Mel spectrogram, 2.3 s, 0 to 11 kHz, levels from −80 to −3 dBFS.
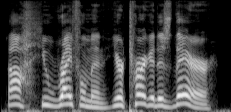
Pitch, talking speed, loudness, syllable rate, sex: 195 Hz, 180 wpm, -17 LUFS, 5.6 syllables/s, male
